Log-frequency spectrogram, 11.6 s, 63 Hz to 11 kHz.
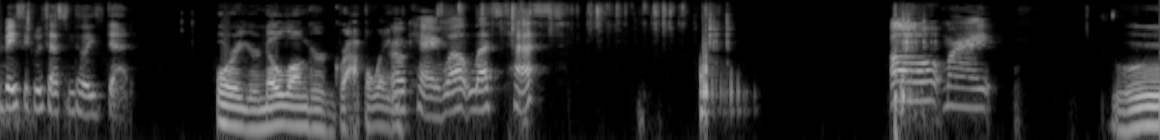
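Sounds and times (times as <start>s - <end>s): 
speech: 0.0s - 1.4s, 2.2s - 5.6s, 8.9s - 10.0s, 11.1s - 11.5s
people exclaiming and talking: 2.2s - 5.4s
dice tumbling across a surface: 4.3s - 7.4s.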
